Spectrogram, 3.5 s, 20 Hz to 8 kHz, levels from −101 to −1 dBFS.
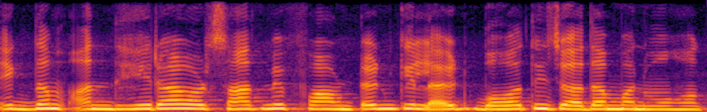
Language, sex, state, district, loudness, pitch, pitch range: Bajjika, female, Bihar, Vaishali, -13 LUFS, 265 Hz, 255-280 Hz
